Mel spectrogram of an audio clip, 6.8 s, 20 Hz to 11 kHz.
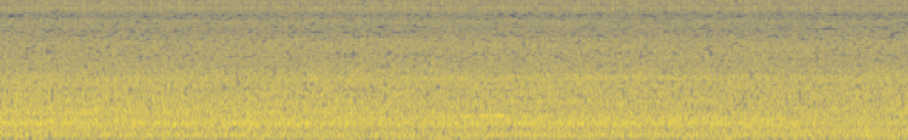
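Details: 2022 Maruti Suzuki Swift at idle with a steady, loud, hiss-laden drone over a dull heavy rumble; abnormal heavy engine noise, cause unclear.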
